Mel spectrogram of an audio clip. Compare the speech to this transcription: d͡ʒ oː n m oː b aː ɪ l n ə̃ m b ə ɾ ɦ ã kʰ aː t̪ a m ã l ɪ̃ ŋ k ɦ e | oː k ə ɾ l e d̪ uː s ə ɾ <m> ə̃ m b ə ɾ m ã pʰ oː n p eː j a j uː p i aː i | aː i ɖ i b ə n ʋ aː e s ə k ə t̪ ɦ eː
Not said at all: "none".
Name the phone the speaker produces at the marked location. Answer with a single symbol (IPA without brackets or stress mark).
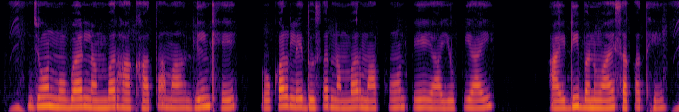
n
